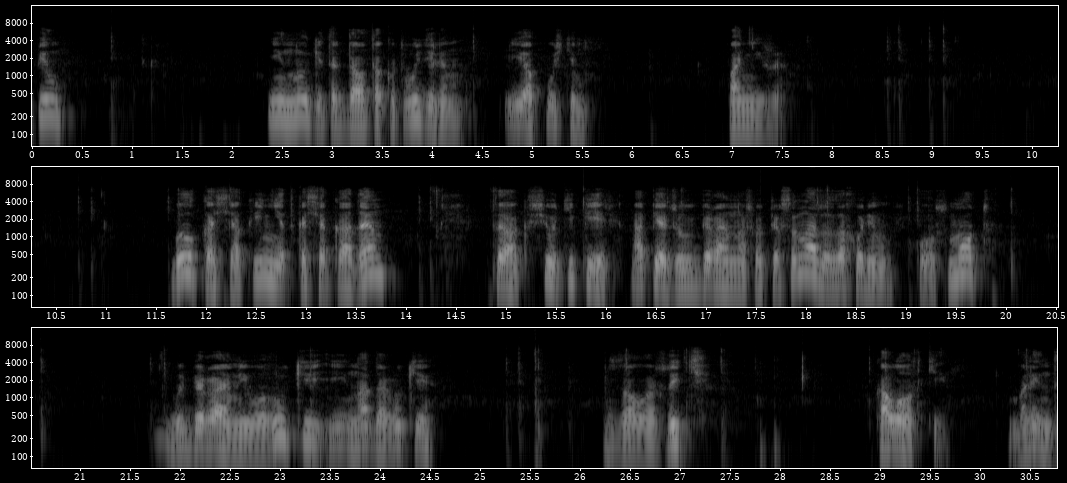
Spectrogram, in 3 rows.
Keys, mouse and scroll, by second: 0.9-3.2 drag, 4.7-7.3 drag, 8.6 click, 11.0 click, 12.0 click, 12.4 middle click, 14.5 click, 15.1 middle click, 18.2-19.4 drag, 20.2 middle click, 21.8 click, 23.6 g, 25.8-26.7 middle drag, 27.2 middle click, 28.0 g, 30.6-30.7 middle drag.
